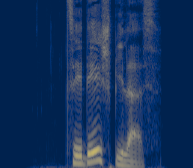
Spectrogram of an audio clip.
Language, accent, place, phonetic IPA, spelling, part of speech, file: German, Germany, Berlin, [t͡seːˈdeːˌʃpiːlɐs], CD-Spielers, noun, De-CD-Spielers.ogg
- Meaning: genitive singular of CD-Spieler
